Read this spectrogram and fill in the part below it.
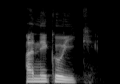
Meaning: anechoic
- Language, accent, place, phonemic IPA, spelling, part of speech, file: French, France, Lyon, /a.ne.kɔ.ik/, anéchoïque, adjective, LL-Q150 (fra)-anéchoïque.wav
